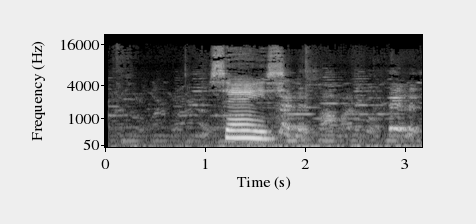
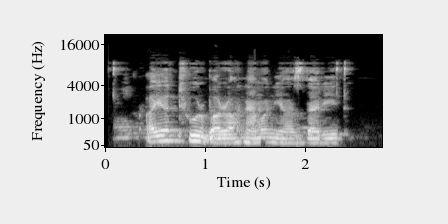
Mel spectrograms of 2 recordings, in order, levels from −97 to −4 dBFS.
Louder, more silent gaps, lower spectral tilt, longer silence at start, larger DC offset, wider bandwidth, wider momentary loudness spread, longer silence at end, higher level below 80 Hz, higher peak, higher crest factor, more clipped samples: second, -22 LUFS vs -16 LUFS; neither; second, -2.5 dB/octave vs -4.5 dB/octave; about the same, 0.05 s vs 0.05 s; neither; first, 16 kHz vs 10 kHz; first, 23 LU vs 8 LU; second, 0 s vs 0.3 s; about the same, -52 dBFS vs -54 dBFS; second, -6 dBFS vs -2 dBFS; about the same, 20 dB vs 16 dB; neither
